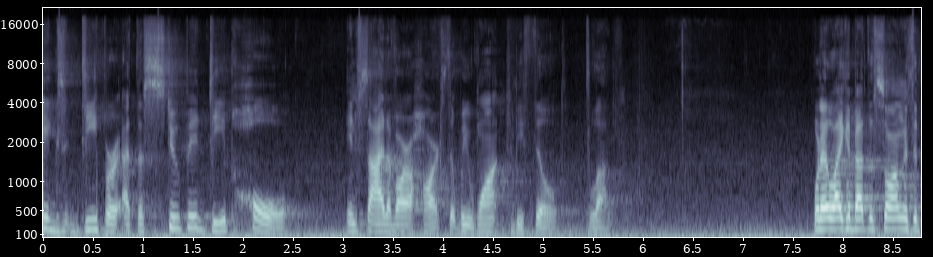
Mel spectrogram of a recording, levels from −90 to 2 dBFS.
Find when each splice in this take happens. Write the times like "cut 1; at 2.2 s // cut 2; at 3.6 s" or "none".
cut 1; at 5.4 s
